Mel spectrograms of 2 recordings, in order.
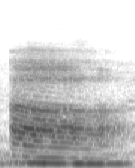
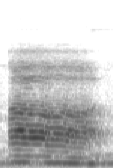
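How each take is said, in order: First: आ drawn out for three beats, low; extra-long aa. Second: आ stretched three beats; extra-long aa. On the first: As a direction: hold the आ very long. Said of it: "और अधिक समय लगाएंगे". (आ को तीन मात्रा तक खींचकर) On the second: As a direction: hold the आ longer still. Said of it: "थोड़ा अधिक समय लगेंगे". (प्लुत आ, तीन मात्रा) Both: Shown as a demonstration.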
